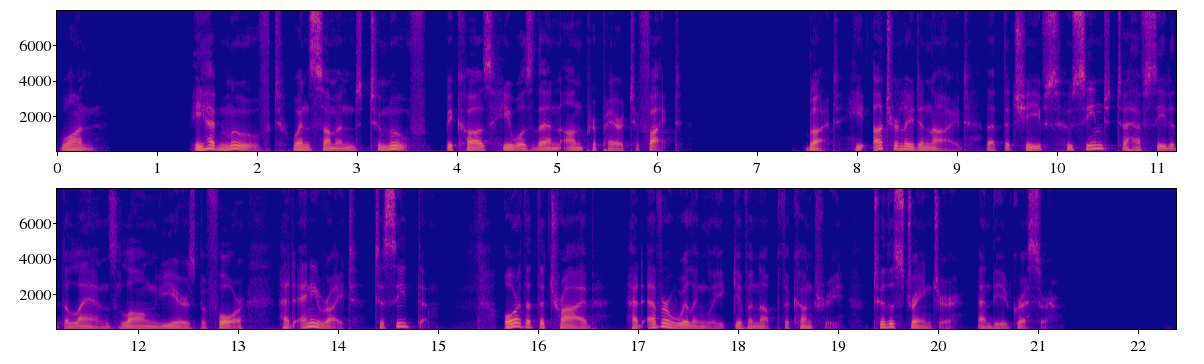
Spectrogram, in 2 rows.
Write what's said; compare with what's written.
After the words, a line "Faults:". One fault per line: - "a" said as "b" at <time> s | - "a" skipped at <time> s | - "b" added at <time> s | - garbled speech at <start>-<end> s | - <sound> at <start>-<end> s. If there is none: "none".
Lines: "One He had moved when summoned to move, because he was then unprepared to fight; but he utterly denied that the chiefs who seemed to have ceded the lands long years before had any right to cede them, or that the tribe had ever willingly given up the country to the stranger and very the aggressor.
"One He had moved when summoned to move, because he was then unprepared to fight; but he utterly denied that the chiefs who seemed to have ceded the lands long years before had any right to cede them, or that the tribe had ever willingly given up the country to the stranger and the aggressor.
Faults:
- "very" skipped at 20.6 s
